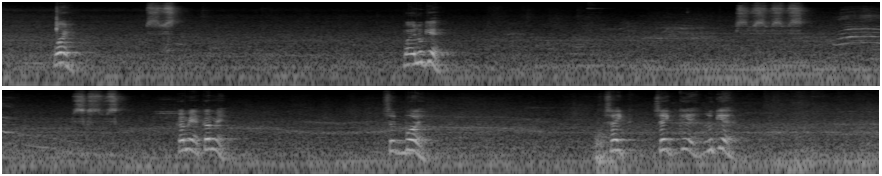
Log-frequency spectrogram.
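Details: Male cat meowing several times, short rising-and-falling cries spaced a few seconds apart, one longer drawn-out wail near the middle, mixed with a person calling it and sharp clicks and knocks.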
